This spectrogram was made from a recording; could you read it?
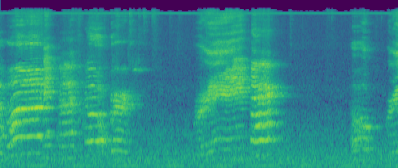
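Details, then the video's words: Pet African grey parrot talking indoors; several harmonic, voice-like mimicked phrases in short bursts separated by pauses, with a low steady hum in the background. "African Grey, Conversation and Song"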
